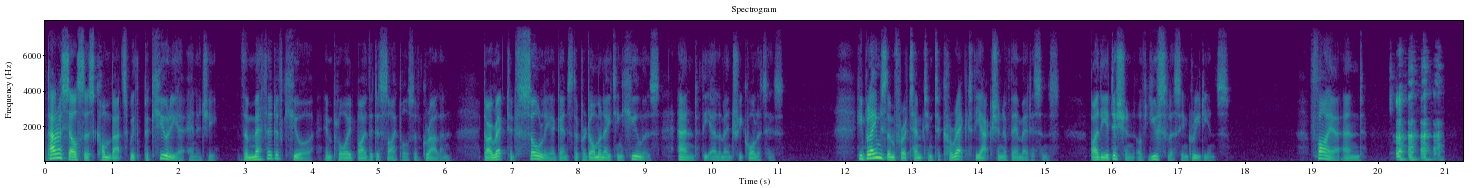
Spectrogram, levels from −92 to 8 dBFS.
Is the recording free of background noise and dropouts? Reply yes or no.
no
